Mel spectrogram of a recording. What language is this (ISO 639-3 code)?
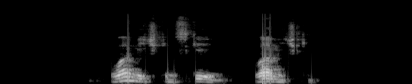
lzz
